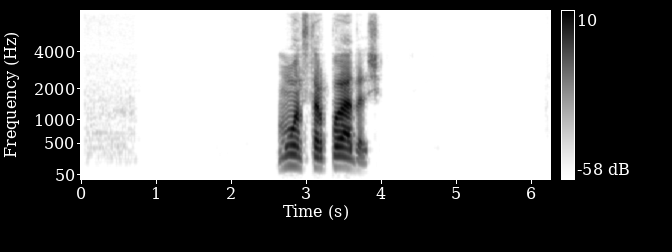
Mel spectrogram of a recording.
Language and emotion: Russian, angry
